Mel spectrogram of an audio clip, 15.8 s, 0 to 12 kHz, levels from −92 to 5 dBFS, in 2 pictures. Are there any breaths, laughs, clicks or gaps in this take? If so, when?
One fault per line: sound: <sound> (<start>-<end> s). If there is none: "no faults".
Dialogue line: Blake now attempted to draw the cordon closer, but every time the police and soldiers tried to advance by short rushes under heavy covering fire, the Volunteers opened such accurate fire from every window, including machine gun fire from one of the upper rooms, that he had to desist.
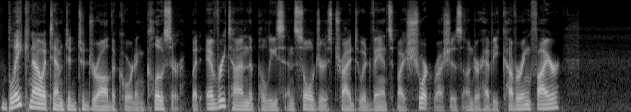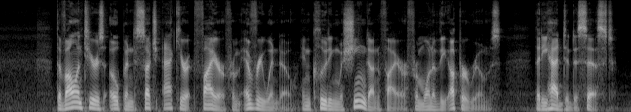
no faults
